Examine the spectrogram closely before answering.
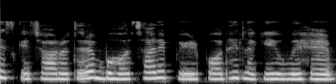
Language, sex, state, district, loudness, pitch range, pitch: Hindi, female, Jharkhand, Ranchi, -14 LUFS, 245-275 Hz, 250 Hz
